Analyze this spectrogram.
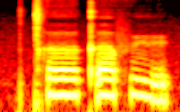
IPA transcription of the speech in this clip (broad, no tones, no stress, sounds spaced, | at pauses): ǀʰ əː kʼ ɜ f y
